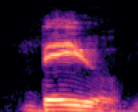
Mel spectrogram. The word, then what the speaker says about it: Bayul: Is that pronounced Bayul? – Bayul, yes, literally.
